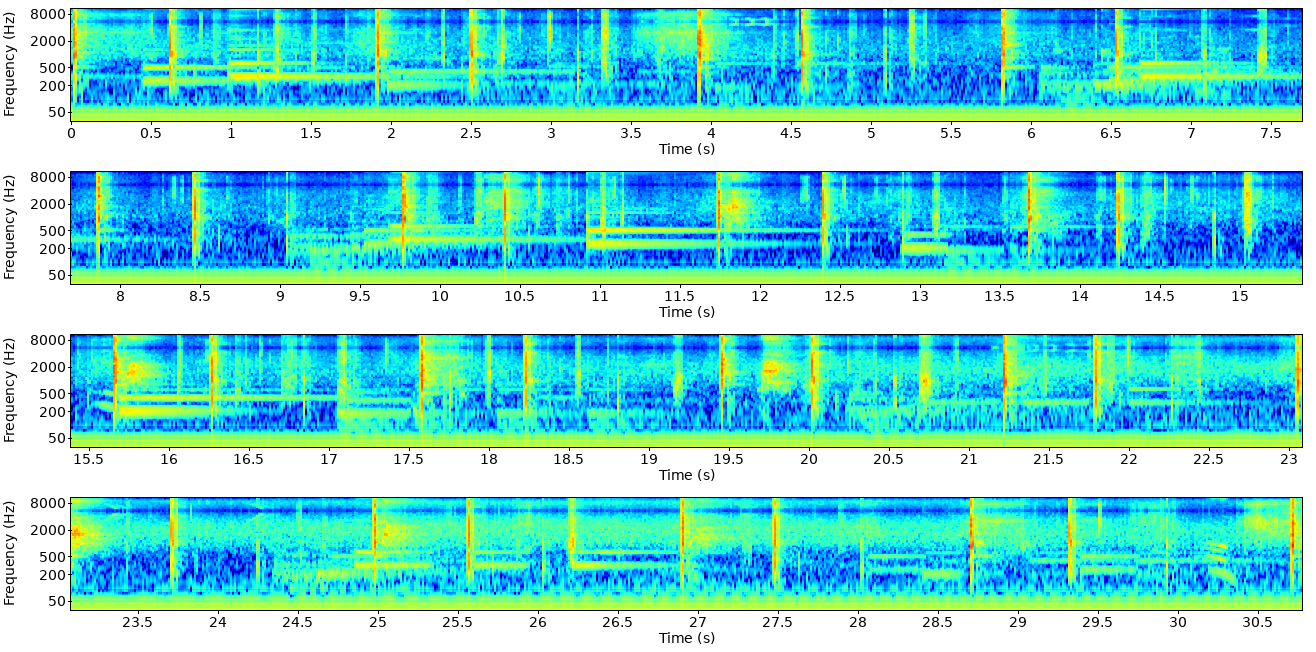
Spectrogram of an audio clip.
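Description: Tennis ball struck with a racket and rebounding off a practice wall in a steady rally: sharp knocks about once a second, often in pairs. Melodic background music plays underneath.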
